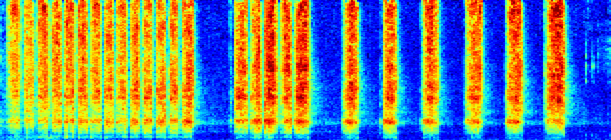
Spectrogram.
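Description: Sandpaper rubbing a revolver frame down to bare metal, a steady run of quick scratchy strokes for two seconds, then a pause and six slower, evenly spaced rasping passes, close and clear.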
